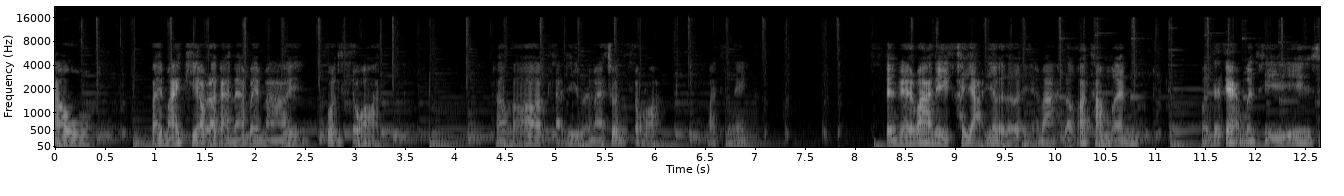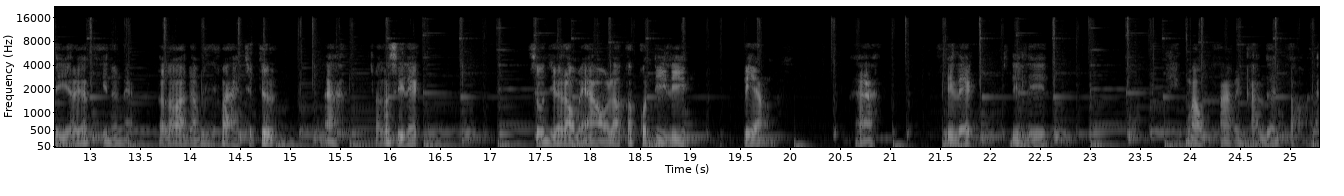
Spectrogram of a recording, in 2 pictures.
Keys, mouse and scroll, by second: 2.9 ctrl+middle click, 3.7 middle click, 4.0 middle click, 5.1 click, 5.8-7.0 drag, 7.3 middle click, 8.0 ctrl+middle click, 8.4 ctrl+middle click, 10.0 ctrl+middle click, 11.5 middle click, 14.5 click, 14.6 click, 15.9-16.9 drag, 20.3 middle click, 21.3 click, 23.6-24.8 middle drag.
